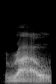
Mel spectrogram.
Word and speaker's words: row: Yes, row, because this is the way to pronounce kłótnia.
